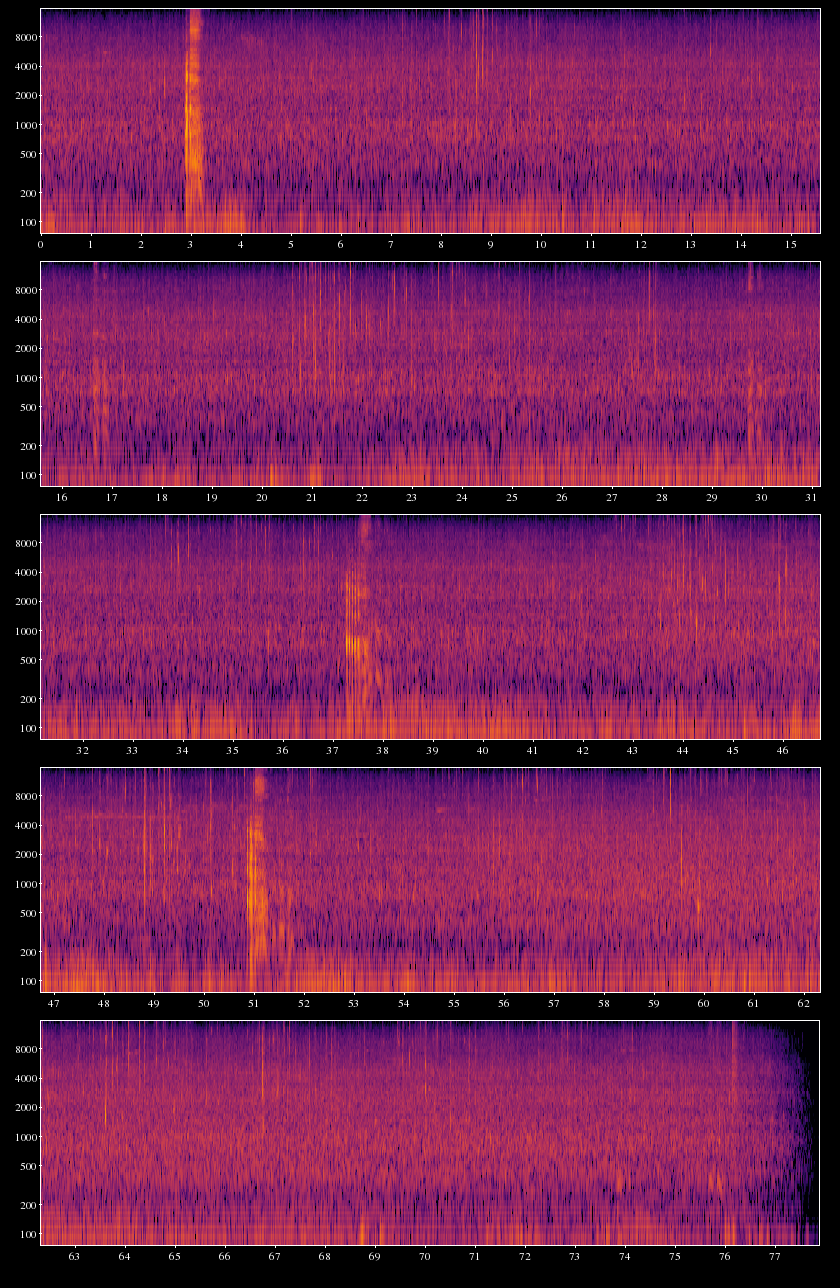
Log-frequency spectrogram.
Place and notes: Sintra, gardens around Palácio da Pena - white swans
two white swans snorting and grunting. each making a different sound. splashing about a bit. they were rather perplexed by the presence of the recorder.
